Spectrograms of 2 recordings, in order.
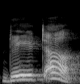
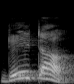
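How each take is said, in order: First: The first vowel is an ay sound. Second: The first vowel is an ay sound.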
